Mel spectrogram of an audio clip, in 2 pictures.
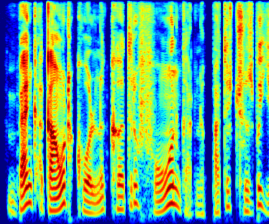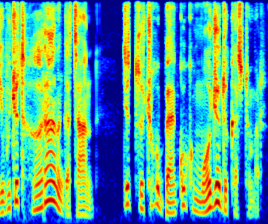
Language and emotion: Kashmiri, surprised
